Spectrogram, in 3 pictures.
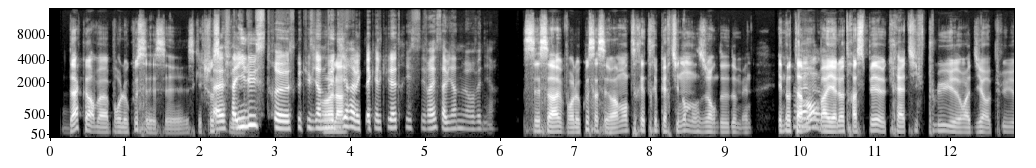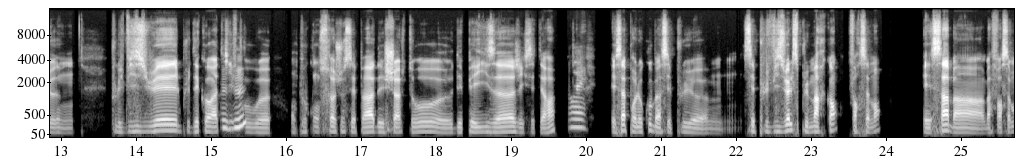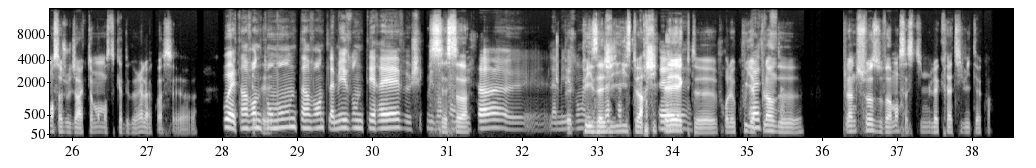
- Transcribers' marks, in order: other background noise
- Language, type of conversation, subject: French, podcast, Peux-tu me parler de l’un de tes passe-temps créatifs préférés ?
